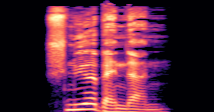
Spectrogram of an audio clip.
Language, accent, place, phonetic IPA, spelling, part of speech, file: German, Germany, Berlin, [ˈʃnyːɐ̯ˌbɛndɐn], Schnürbändern, noun, De-Schnürbändern.ogg
- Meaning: dative plural of Schnürband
